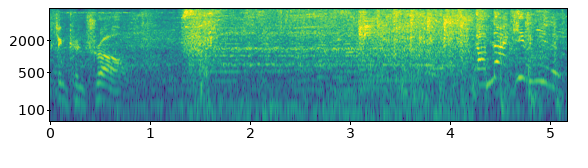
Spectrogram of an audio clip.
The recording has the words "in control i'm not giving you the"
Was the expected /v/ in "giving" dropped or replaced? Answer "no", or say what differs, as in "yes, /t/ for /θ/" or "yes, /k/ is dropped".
no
